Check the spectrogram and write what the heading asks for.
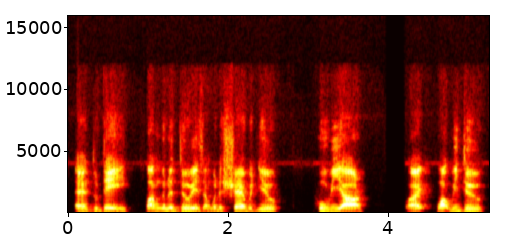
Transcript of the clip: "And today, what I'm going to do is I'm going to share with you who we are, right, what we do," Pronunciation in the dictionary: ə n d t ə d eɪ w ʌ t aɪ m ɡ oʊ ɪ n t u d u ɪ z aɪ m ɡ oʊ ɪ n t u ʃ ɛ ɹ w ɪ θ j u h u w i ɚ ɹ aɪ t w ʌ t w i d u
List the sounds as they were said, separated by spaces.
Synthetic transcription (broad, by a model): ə n t ə d eɪ w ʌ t aɪ m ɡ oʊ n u d u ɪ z aɪ m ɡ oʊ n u ʃ ɛ ɹ w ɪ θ j u h u w i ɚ ɹ aɪ t w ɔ t w i d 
